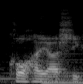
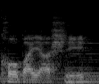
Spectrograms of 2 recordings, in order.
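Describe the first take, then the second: First: The middle syllable starts with an h sound. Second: The middle syllable starts with a b sound. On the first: The speaker calls it wrong. "kind of doesn't flow as well" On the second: The speaker calls it right. "ha turning into ba"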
